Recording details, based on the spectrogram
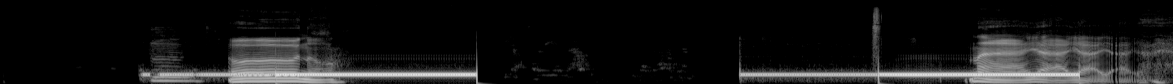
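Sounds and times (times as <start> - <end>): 
electronic ringback tone of an unanswered outgoing phone call: 1.4 - 4.8, 7.4 - 10.8
speech: 1.5 - 3.5.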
